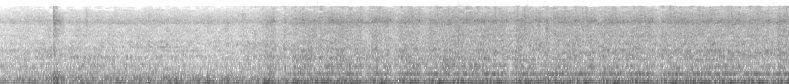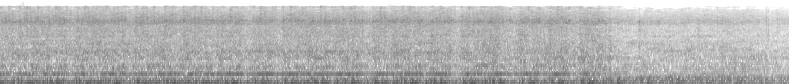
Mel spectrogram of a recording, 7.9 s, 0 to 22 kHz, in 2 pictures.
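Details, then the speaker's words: 2011 Crown Victoria P7A V8 with hollowed-out cats and no mufflers, at idle: a faint, steady knock about three to four a second under the exhaust pulse; rod knock is suspected over piston slap, unconfirmed. "here a little bit of rod knock that's not distance slap piston slapped"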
